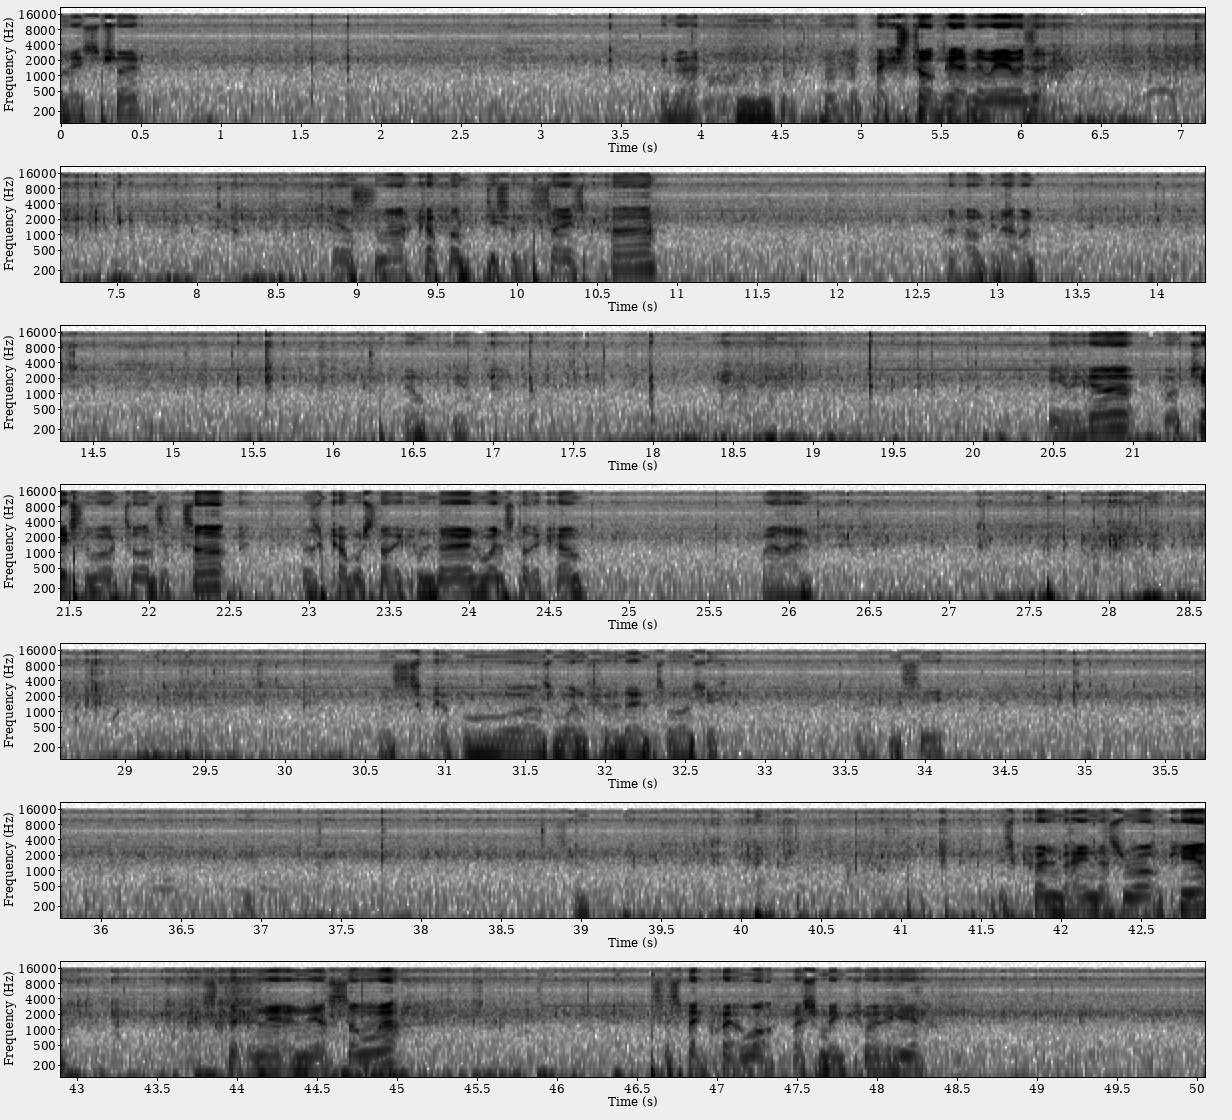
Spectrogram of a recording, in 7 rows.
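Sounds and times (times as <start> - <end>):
stream water splashing: 0.0 - 50.0
wind rumble: 26.7 - 30.4
microphone handling noise: 27.3 - 29.6.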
